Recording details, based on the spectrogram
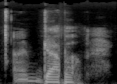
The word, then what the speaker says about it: GABA: GABA. – GABA? – Gamma-aminobutyric acid.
